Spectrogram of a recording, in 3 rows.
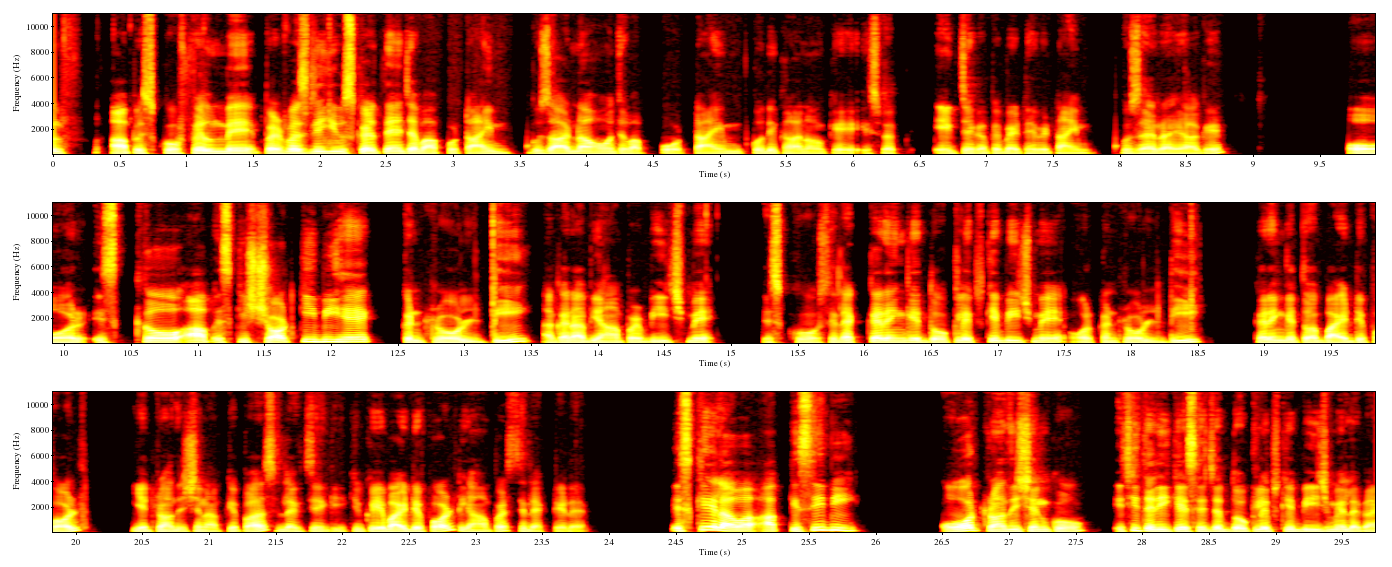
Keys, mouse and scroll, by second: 0.8 click, 0.9 Up, 1.5 -, 12.3 click, 14.7 click, 18.1 ctrl+Num_Lock, 18.1 click, 18.2 ctrl+d.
